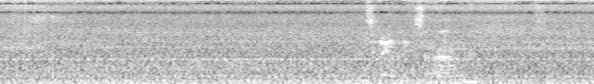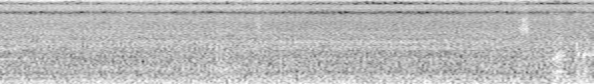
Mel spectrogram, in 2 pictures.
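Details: Old American Standard gas furnace on an emergency no-heat call with reported gas smell and a dizzy customer, just turned on before a combustion analysis: steady, even low roar with no pulsing, popping or flutter; burner firing cleanly.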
